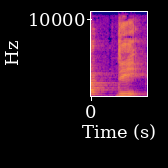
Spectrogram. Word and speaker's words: the: เลย นะ คะ อาญา ออก เสียง คำ ว่า ดิ ผิด นะ คะ นี่ เรา จะ ออก เสียง ดี ก็ ต่อ เมื่อ คำ ว่า อะไร คะ Orange นะ คะ เพราะ ว่า ตัว O เป็น สละ นะ เอา เค ค่ะ จะ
